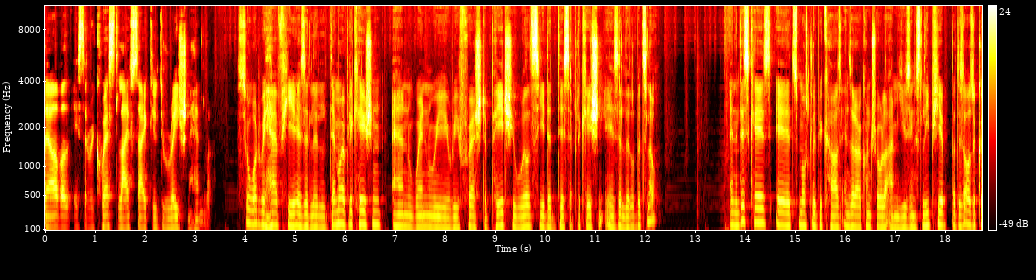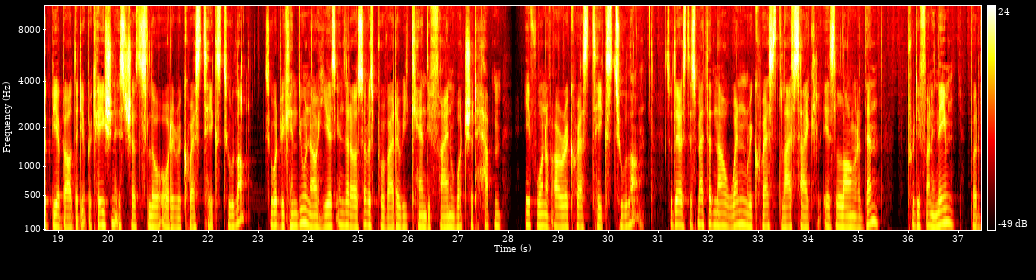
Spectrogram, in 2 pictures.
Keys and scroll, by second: 13.6 super+b, 20.5 super+e, 24.0 super+/.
